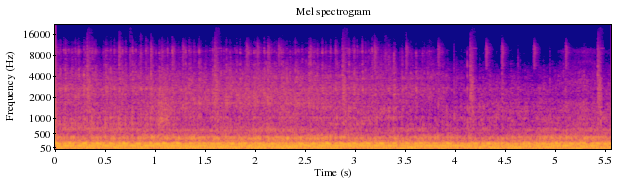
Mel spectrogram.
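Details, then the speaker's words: Normal idle: LS-swapped IROC-Z tuned by Hemi Dave, starts right up every time and runs mint, with Speed Engineering 3-inch headers into a 4-inch Mufflex exhaust; deep, steady V8 burble with an even lope and no knocks or misses. "So that's basically it. Car runs mint. Start it up for you now. Hemi Dave in New York tuned it. Starts right up all the time."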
